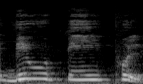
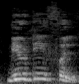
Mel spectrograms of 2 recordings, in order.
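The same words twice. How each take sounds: First: beautiful stretched into view, टी, फुल; syllable by syllable. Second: Said in the usual way. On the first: Shown as a demonstration. Teacher shows students this way of splitting, syllable by syllable. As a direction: slowly separate the three parts of beautiful. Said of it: "इस तरह से". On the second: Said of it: "एक शब्द में तीन खंड".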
